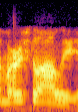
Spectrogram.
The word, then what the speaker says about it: Mahershala Ali: Mahershala Ali? – Yeah, Mahershala Ali, yep.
